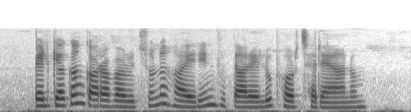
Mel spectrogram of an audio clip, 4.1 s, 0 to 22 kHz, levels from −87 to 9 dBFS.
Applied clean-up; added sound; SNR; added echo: none; Bird vocalization, bird call, bird song; 12 dB; none.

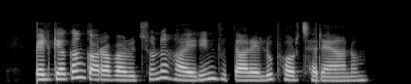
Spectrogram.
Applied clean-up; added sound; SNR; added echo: none; none; none; none.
